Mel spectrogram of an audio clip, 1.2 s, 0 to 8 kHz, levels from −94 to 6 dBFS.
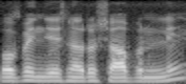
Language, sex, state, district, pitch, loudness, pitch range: Telugu, male, Andhra Pradesh, Anantapur, 130 Hz, -16 LUFS, 125-135 Hz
